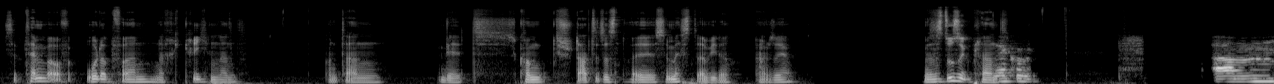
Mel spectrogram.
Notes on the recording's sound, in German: Durch technische Schwierigkeiten geprägt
